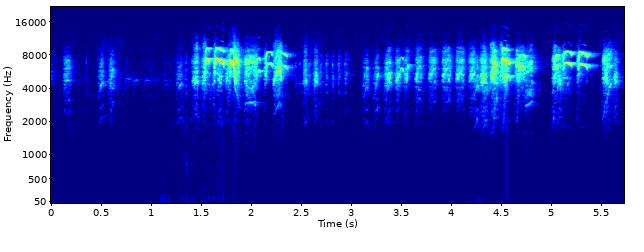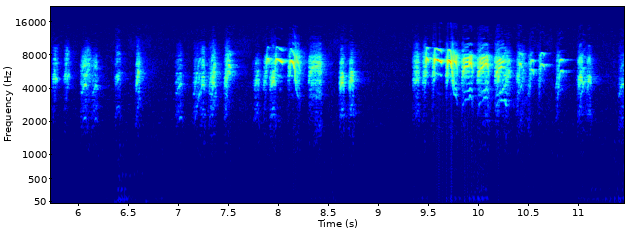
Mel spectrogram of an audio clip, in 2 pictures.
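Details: Great tit nestlings, a noisy brood being fed at a window sill by a parent, keep up a high, hissing chitter in several loud surges of a second or two, with quieter pauses between.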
